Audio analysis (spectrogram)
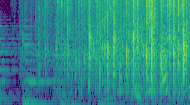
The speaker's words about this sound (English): Oh, that was a bit of fun. It's fun to clap and make noise. It's as true today as it was in your childhood.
